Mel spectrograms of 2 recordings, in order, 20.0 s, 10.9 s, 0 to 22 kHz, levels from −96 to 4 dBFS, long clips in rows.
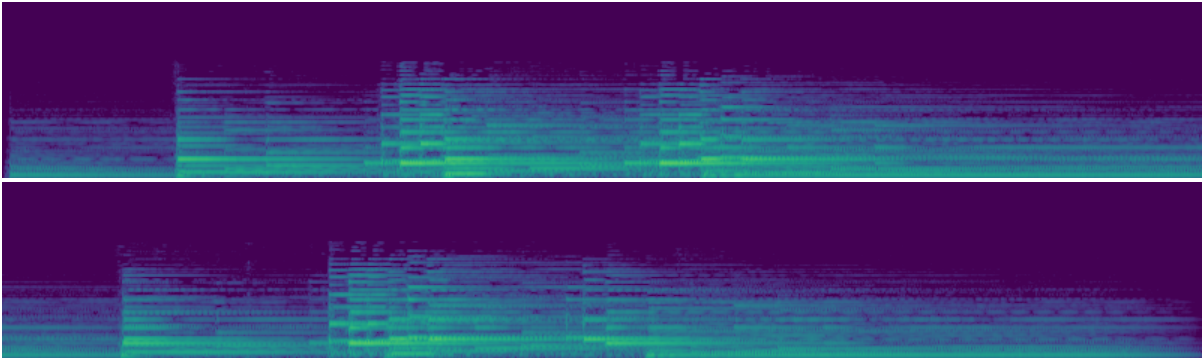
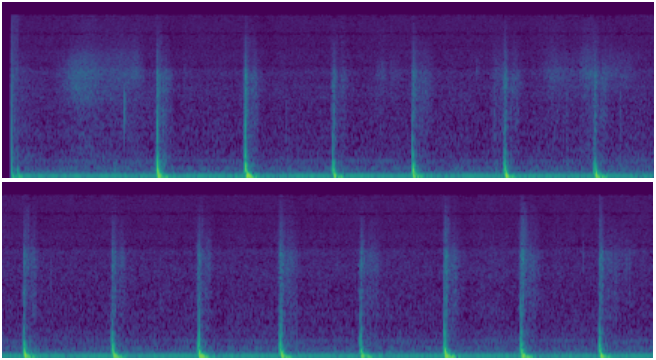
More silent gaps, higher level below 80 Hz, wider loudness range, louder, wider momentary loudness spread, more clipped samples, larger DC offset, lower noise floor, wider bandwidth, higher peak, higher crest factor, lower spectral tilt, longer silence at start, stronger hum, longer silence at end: neither; second, -50 dBFS vs -34 dBFS; first, 13 LU vs 2 LU; about the same, -34 LUFS vs -34 LUFS; about the same, 20 LU vs 19 LU; neither; neither; first, -57 dBFS vs -49 dBFS; second, 5 kHz vs 12 kHz; second, -16 dBFS vs -10 dBFS; about the same, 20 dB vs 22 dB; about the same, -7.5 dB/octave vs -8 dB/octave; about the same, 0.05 s vs 0.05 s; neither; first, 0.2 s vs 0 s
